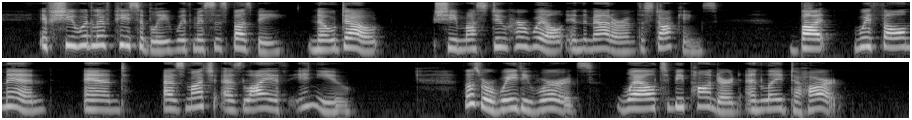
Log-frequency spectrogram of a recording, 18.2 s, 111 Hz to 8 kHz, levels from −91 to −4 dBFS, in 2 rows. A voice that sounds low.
No: high, 230 Hz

